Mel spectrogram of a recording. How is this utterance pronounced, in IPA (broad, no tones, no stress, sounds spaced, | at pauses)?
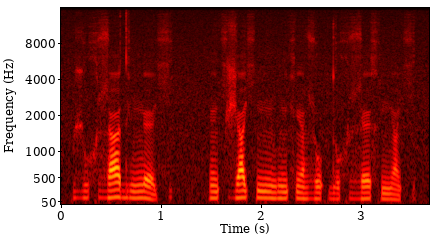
ʒ u x ɮ a d i ŋ ɛ ç | ẽ ç ʒ a ç ɲ ĩ β ĩ xʲ ã ɮ o ʔ d o x ɮ ɛ x ɲ ã ç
